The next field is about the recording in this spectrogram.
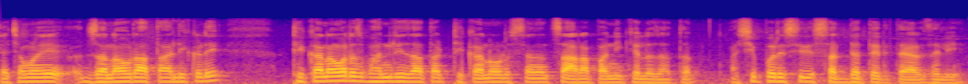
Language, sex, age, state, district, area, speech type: Marathi, male, 45-60, Maharashtra, Nashik, urban, spontaneous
